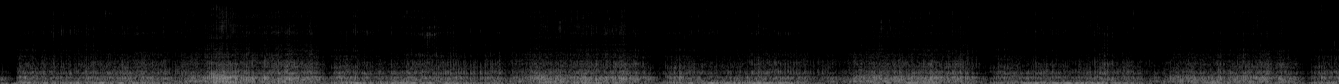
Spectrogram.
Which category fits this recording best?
Sound effects > Objects / House appliances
